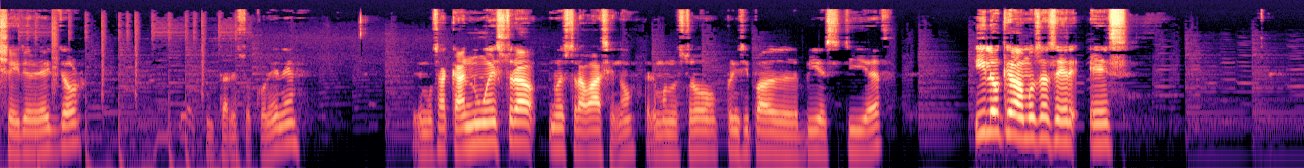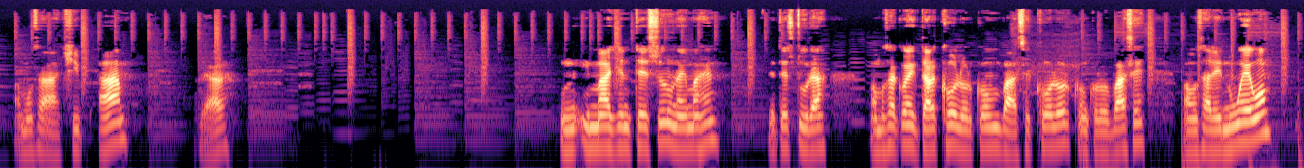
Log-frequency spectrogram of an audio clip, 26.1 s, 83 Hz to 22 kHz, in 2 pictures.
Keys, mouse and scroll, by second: 2.0 n, 3.2 ctrl+middle click, 4.7 shift+middle click, 5.7 middle click, 7.2 click, 11.1-12.5 middle drag, 13.9 shift+a, 22.3-23.4 drag, 25.2-26.0 drag.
